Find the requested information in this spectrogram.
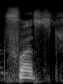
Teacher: صاد موٹا رکھنا ہے, فصل. صاد کو بھی نہیں ہلانا, لام کو بھی نہیں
